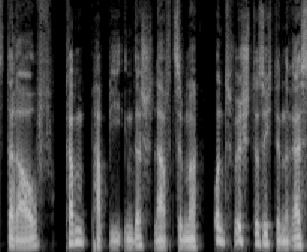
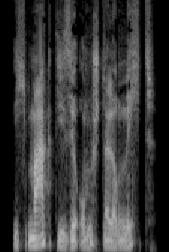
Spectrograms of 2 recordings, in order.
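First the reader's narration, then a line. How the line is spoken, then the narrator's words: Grumbling. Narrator (German): brummte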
